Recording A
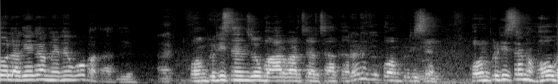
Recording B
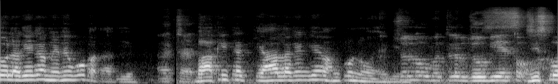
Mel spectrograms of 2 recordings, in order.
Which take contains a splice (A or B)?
A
